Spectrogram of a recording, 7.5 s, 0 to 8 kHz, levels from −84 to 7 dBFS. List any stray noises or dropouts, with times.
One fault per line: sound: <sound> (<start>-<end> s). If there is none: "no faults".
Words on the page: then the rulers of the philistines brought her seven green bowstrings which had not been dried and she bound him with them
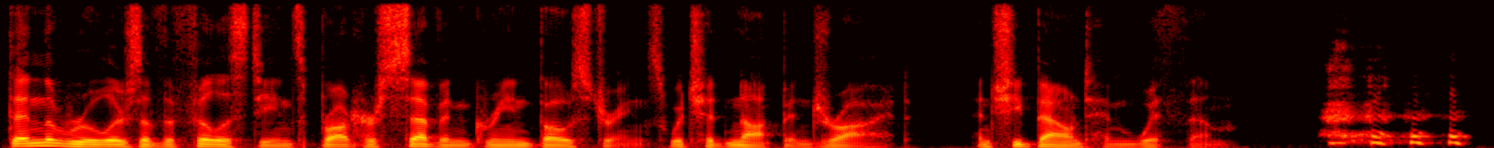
sound: laugh (6.6-7.4 s)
